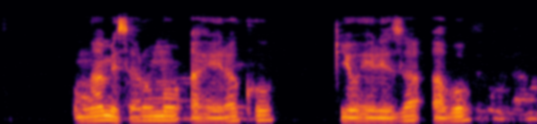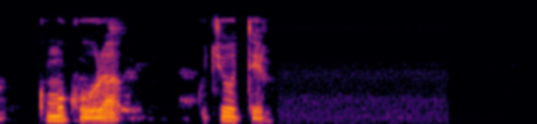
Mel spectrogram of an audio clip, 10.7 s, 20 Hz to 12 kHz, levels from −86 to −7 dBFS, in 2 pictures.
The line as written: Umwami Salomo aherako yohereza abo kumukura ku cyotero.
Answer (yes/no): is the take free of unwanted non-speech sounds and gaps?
yes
